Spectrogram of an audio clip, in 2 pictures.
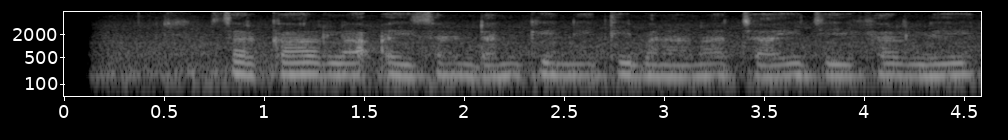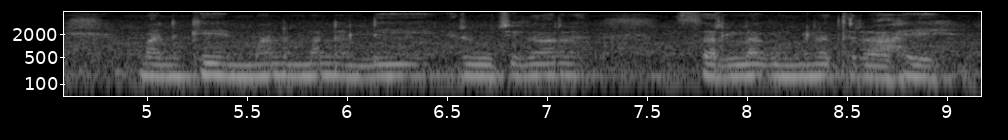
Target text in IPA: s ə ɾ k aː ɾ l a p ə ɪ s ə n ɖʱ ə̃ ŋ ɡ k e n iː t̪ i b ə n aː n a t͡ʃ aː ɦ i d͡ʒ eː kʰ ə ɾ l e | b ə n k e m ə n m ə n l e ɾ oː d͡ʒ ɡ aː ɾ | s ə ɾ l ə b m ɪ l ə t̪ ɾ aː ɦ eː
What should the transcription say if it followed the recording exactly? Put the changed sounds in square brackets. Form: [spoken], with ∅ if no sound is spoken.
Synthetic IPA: s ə ɾ k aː ɾ l a [ʔ] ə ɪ s ə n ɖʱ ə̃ ŋ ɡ k e n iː t̪ i b ə n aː n a t͡ʃ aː ɦ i d͡ʒ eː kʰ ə ɾ l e | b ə n k e m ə n m ə n l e ɾ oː d͡ʒ ɡ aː ɾ | s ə ɾ l ə [ɡ] m ɪ l ə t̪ ɾ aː ɦ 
